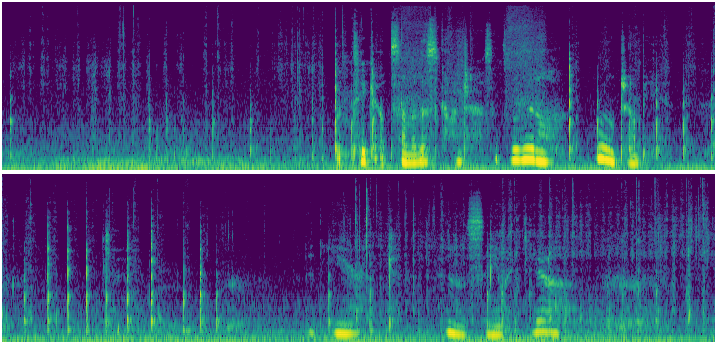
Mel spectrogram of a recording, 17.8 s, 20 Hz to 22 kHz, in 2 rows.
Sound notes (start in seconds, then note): 9.6 tapping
